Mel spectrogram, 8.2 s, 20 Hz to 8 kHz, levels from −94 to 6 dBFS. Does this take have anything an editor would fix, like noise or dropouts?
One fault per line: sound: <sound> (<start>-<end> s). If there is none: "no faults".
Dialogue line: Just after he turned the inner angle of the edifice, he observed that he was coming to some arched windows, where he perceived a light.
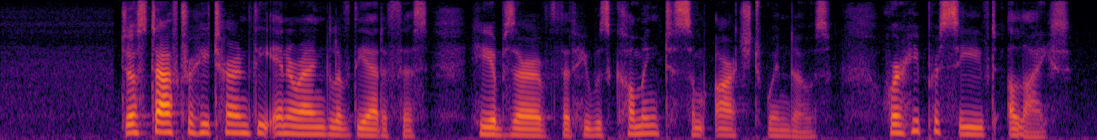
no faults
